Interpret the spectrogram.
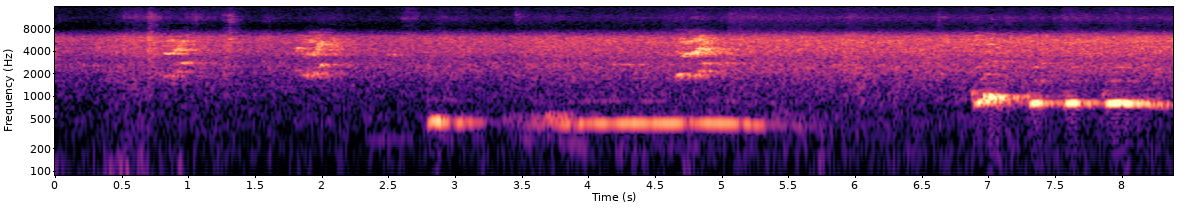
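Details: Aviary-kept Anggungan aged five months: lower, drawn-out hollow notes in the middle, then a quick burst of four or five higher mellow hoots at the end, over quiet hiss.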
